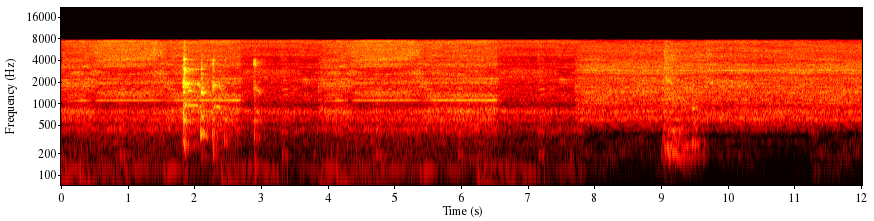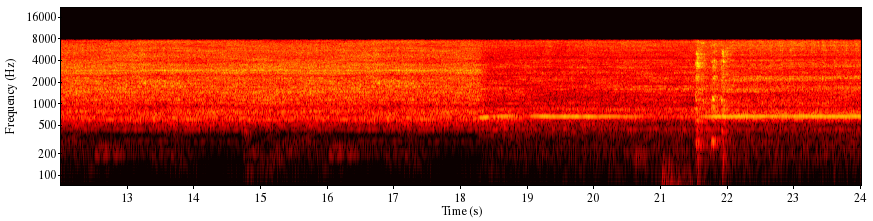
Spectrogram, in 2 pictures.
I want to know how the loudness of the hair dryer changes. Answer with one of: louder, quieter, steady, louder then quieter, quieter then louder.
steady.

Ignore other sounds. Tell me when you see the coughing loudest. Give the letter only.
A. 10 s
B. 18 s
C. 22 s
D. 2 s
D.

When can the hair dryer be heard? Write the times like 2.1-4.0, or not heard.
0.0-23.9.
